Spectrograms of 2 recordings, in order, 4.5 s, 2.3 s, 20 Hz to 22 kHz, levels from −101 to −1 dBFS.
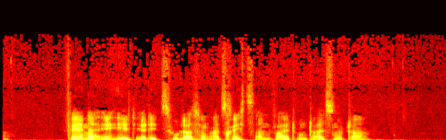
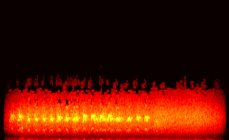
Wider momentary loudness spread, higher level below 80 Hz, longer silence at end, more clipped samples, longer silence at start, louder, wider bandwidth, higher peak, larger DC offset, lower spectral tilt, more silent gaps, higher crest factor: second, 9 LU vs 17 LU; first, -38 dBFS vs -68 dBFS; first, 0.5 s vs 0.1 s; neither; about the same, 0.05 s vs 0.1 s; first, -19 LUFS vs -23 LUFS; first, 16 kHz vs 9.2 kHz; first, -2 dBFS vs -10 dBFS; neither; first, -5.5 dB/octave vs 3.5 dB/octave; neither; about the same, 18 dB vs 18 dB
